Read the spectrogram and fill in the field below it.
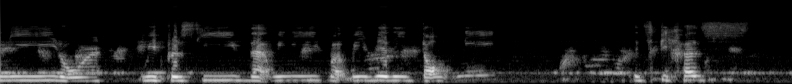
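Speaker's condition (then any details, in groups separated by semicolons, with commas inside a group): Spastic cerebral palsy; spastic quadriplegic, all four limbs including hands; speech not free-flowing, short of breath while talking, still sings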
